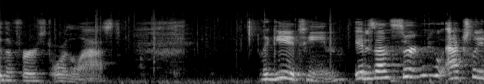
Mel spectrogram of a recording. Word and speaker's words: guillotine: of people pronounce it guillotine the french when you put two l's together it makes a ya sound it's pronounced guillotine she was executed without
